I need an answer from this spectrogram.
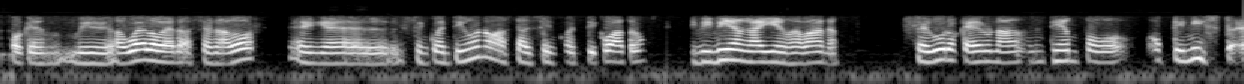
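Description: A man from Miami with an American accent in his Cuban-rooted Spanish, telling personal stories as an interview guest, halting and slipping in English words. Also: high voice, creaky, no room sound, narrow, tinny audio. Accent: American-accented Spanish with Cuban roots. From Miami, United States.

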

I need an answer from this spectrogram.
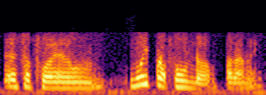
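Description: A man from Miami with an American accent in his Cuban-rooted Spanish, telling personal stories as an interview guest, halting and slipping in English words. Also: sits high, vocal fry, breathy edge, no echo, phone-quality sound. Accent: American-accented Spanish with Cuban roots. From Miami, United States.

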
